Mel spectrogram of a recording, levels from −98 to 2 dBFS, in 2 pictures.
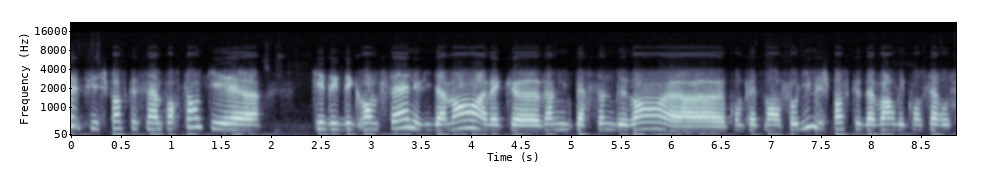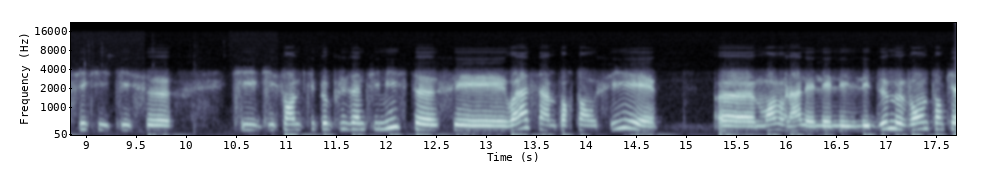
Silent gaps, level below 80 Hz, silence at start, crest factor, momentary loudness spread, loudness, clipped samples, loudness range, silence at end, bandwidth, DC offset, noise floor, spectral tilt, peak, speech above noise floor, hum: none; -48 dBFS; 0 s; 16 dB; 10 LU; -16 LUFS; under 0.1%; 6 LU; 0 s; 7.8 kHz; under 0.1%; -55 dBFS; -5 dB/octave; 0 dBFS; 38 dB; none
